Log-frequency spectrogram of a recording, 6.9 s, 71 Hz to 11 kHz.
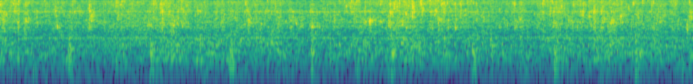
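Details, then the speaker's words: Frigidaire LFBD2409LF2B dishwasher, two years old (bought 2015), diagnostic test step 5 WASH HEAT, wash motor and heater activated for 75 seconds; steady water swish and spray with low pump hum, even throughout. Normal wash cycle. "the word step 5 wash heat the wash motor and heater are activated this test runs for 75 seconds"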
